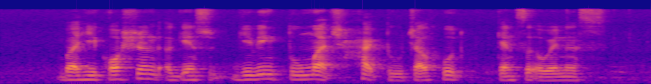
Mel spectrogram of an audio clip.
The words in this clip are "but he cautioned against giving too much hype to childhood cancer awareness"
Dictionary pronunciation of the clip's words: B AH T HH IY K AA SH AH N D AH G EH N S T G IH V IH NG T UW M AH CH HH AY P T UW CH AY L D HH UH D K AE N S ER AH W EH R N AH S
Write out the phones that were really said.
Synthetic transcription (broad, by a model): B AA T HH IY K AA SH AH N D AH G EH N S T G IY V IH NG T UW M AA CH HH AY P T UW CH AY L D HH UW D K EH N S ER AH W EH N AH S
